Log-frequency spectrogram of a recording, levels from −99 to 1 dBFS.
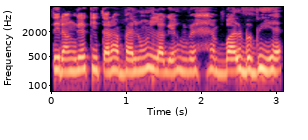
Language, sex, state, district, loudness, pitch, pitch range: Hindi, female, Bihar, Sitamarhi, -13 LUFS, 225 Hz, 215-235 Hz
